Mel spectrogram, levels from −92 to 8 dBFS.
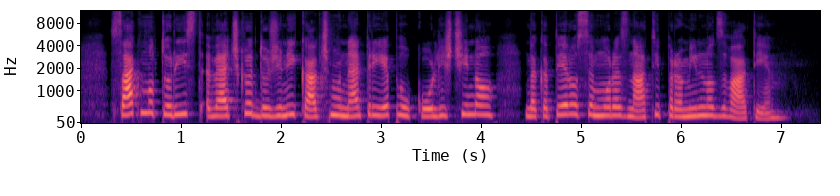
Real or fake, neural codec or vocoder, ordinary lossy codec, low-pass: fake; codec, 24 kHz, 0.9 kbps, WavTokenizer, medium speech release version 2; none; none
